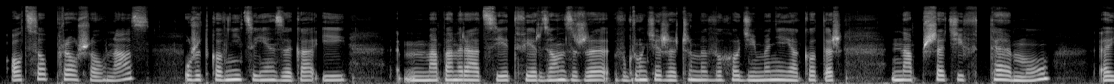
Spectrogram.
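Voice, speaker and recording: A woman linguist explaining language rules in a measured, patient way, speaking as a guest on a radio interview. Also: medium pitch, a little mellow, no room sound.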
